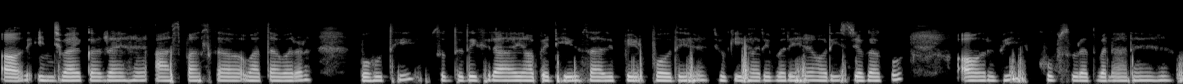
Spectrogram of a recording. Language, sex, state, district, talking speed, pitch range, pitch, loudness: Hindi, female, Bihar, Purnia, 175 wpm, 180-185 Hz, 180 Hz, -18 LUFS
